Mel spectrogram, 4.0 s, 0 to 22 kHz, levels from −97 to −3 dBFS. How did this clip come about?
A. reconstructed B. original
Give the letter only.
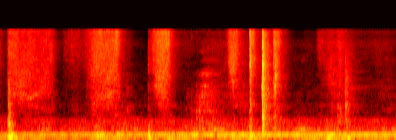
B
